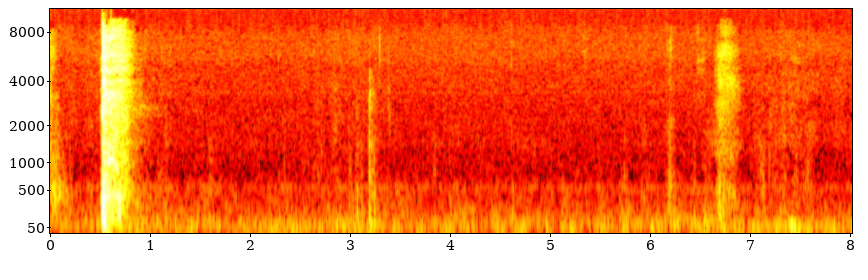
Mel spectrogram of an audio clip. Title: me coughing after hitting my pen￼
